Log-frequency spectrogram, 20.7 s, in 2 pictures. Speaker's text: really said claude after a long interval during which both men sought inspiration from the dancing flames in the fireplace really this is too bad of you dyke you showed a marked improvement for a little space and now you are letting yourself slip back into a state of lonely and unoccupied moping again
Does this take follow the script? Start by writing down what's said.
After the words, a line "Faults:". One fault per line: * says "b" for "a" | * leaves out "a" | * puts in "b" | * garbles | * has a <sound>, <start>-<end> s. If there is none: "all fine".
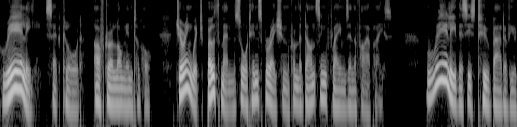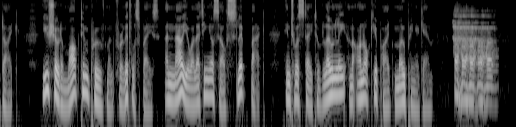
really said claude after a long interval during which both men sought inspiration from the dancing flames in the fireplace really this is too bad of you dyke you showed a marked improvement for a little space and now you are letting yourself slip back into a state of lonely and unoccupied moping again
Faults:
* has a laugh, 19.4-20.3 s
